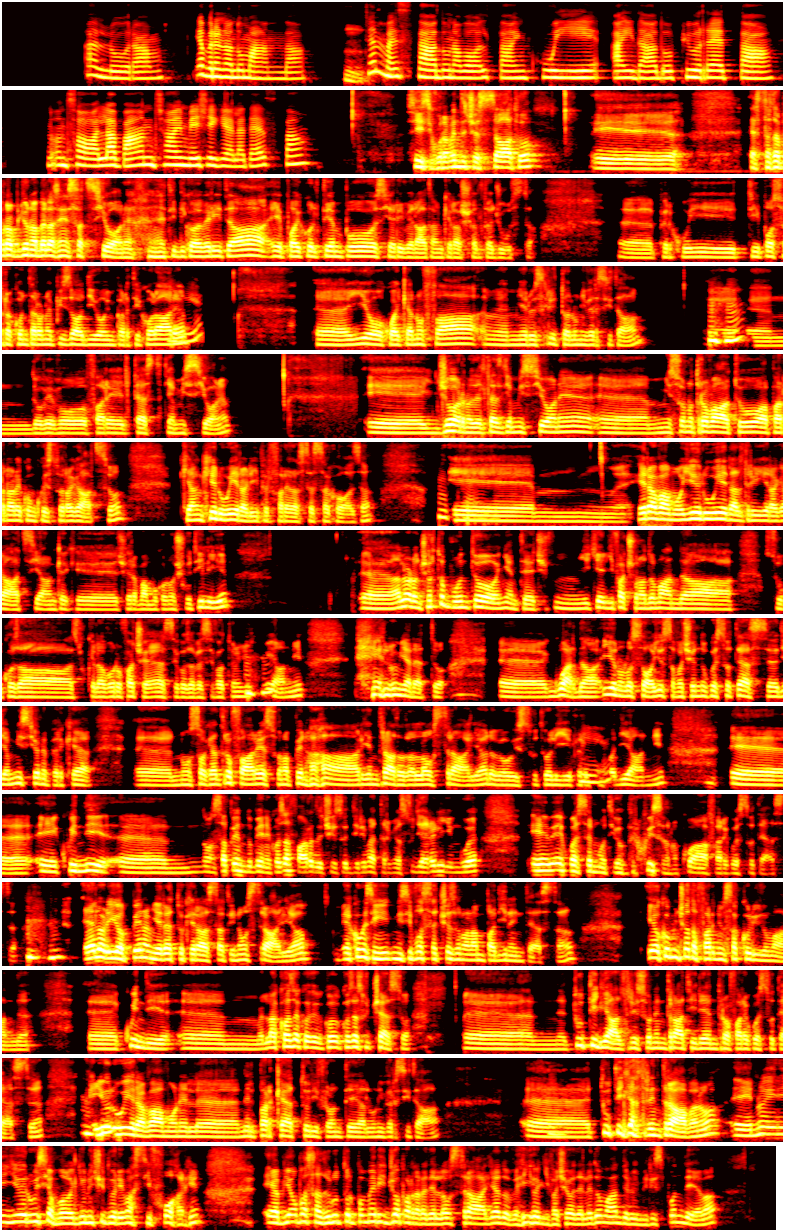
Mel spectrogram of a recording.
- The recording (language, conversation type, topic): Italian, podcast, Raccontami di una volta in cui hai seguito il tuo istinto: perché hai deciso di fidarti di quella sensazione?
- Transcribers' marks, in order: tongue click; teeth sucking; laughing while speaking: "eh"; other background noise; laughing while speaking: "e"; laughing while speaking: "appena"; laughing while speaking: "Mh-mh"; laughing while speaking: "gli altri"; laughing while speaking: "fuori"; laughing while speaking: "io"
